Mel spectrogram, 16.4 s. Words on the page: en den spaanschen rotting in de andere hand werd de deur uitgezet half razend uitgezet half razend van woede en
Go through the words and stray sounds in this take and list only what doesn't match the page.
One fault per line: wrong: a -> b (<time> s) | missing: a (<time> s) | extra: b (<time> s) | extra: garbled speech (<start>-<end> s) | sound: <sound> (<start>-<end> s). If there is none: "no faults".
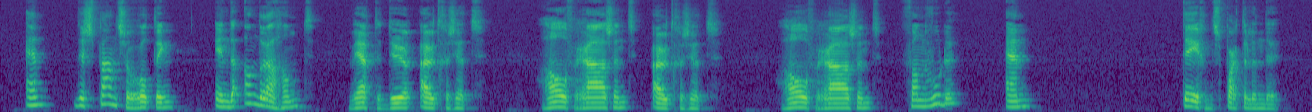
no faults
